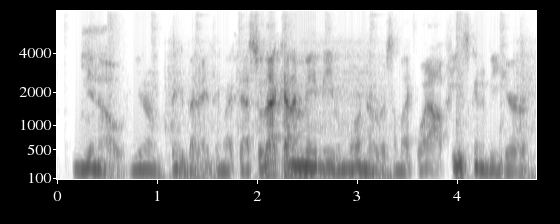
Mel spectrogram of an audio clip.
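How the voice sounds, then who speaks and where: A man's voice with ordinary pitch variation, music in the background. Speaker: radio DJ and voiceover artist; stadium public address announcer. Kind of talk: casual interview answer.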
